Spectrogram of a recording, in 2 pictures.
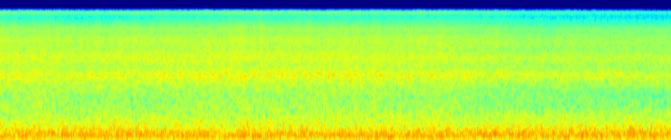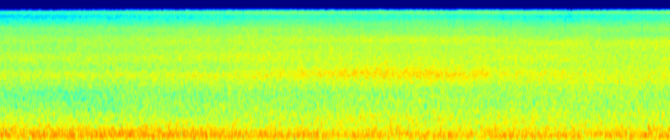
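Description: Steady rushing of a river in flood, its muddy water running fast.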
